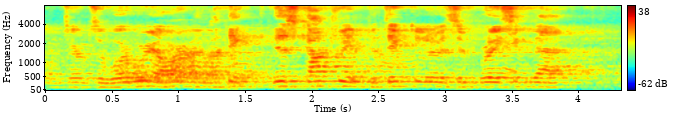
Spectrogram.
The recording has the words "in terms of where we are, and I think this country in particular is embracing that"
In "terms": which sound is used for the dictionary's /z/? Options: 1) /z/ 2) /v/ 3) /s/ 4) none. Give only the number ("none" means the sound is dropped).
1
